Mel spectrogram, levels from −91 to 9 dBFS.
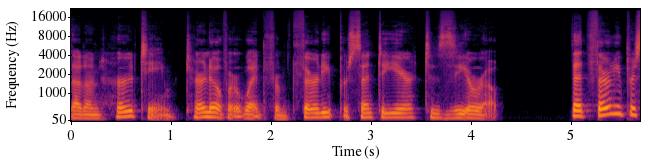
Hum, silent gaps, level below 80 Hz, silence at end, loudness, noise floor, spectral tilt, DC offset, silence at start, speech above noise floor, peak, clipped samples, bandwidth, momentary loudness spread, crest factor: none; none; -70 dBFS; 0 s; -22 LUFS; -83 dBFS; -5 dB/octave; under 0.1%; 0 s; 62 dB; -2 dBFS; under 0.1%; 20 kHz; 9 LU; 20 dB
